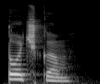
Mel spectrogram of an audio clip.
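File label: "точкӧм", Komi, female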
